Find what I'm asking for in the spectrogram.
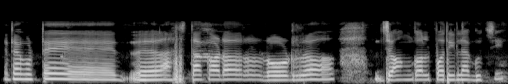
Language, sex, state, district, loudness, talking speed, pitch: Odia, female, Odisha, Khordha, -14 LUFS, 120 wpm, 215 Hz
